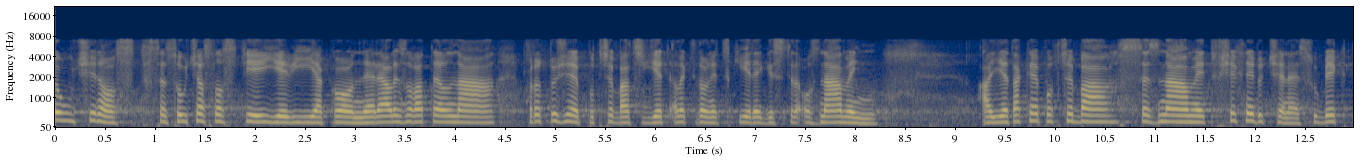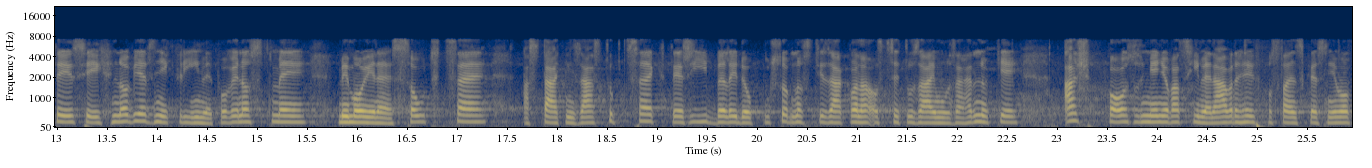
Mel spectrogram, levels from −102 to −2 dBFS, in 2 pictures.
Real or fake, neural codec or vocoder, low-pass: fake; codec, 16 kHz, 8 kbps, FunCodec, trained on Chinese and English, 25 frames a second; 7.2 kHz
